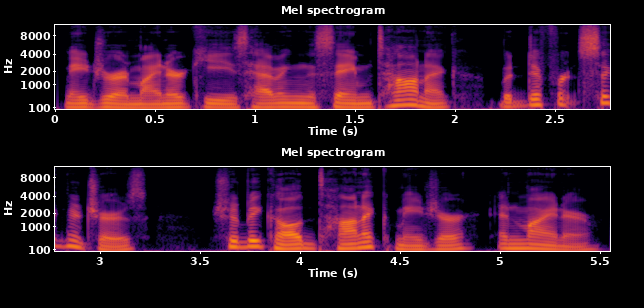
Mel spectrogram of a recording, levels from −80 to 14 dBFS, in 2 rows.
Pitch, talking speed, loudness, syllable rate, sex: 125 Hz, 195 wpm, -19 LUFS, 6.2 syllables/s, male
